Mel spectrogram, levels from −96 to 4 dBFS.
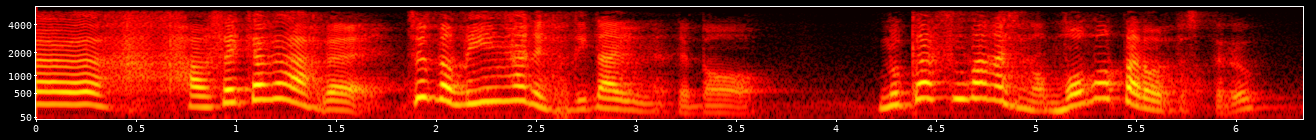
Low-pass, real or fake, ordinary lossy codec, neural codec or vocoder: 5.4 kHz; fake; none; codec, 16 kHz, 0.5 kbps, FunCodec, trained on LibriTTS, 25 frames a second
